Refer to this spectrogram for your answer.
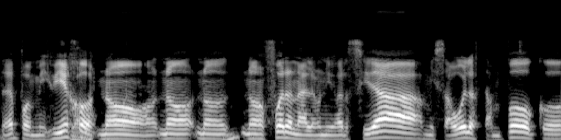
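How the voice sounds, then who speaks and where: A man at medium pitch talks very slowly with hardly any pauses. His intonation stays fairly even. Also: big swings in loudness. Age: 40s. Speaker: cybersecurity entrepreneur. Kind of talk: interview.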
